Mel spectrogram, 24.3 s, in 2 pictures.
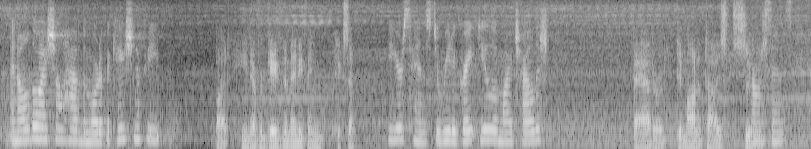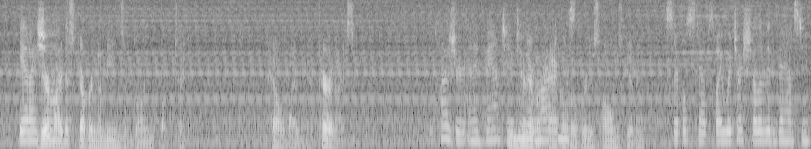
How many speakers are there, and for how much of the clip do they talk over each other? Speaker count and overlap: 2, about 9%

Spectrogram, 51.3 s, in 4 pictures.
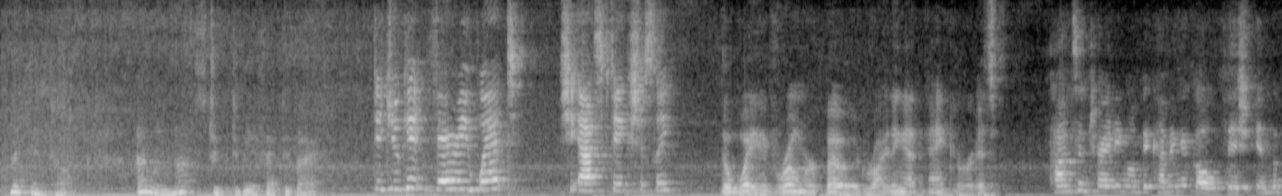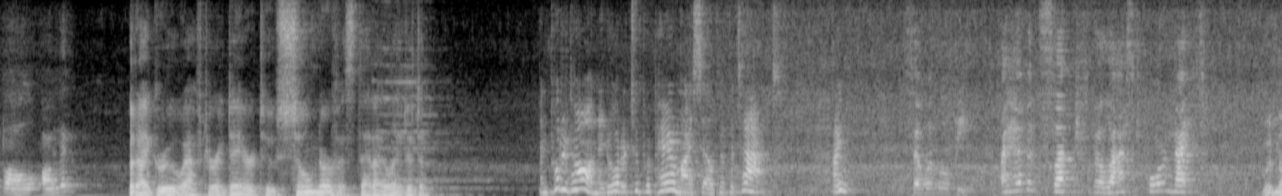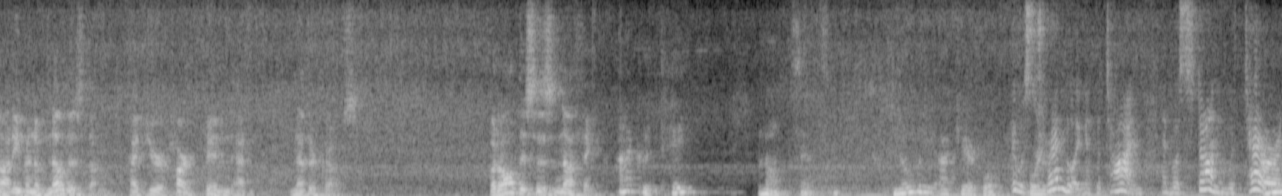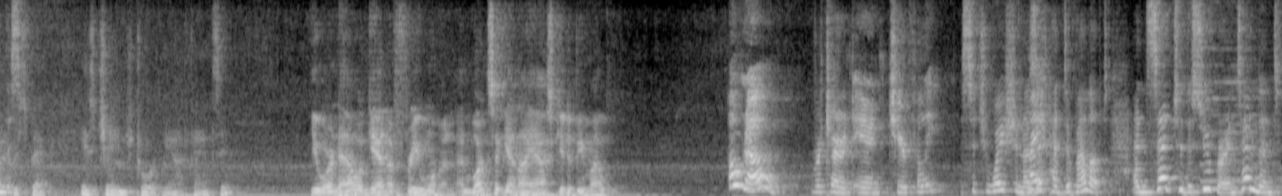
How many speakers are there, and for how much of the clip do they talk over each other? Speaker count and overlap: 8, about 6%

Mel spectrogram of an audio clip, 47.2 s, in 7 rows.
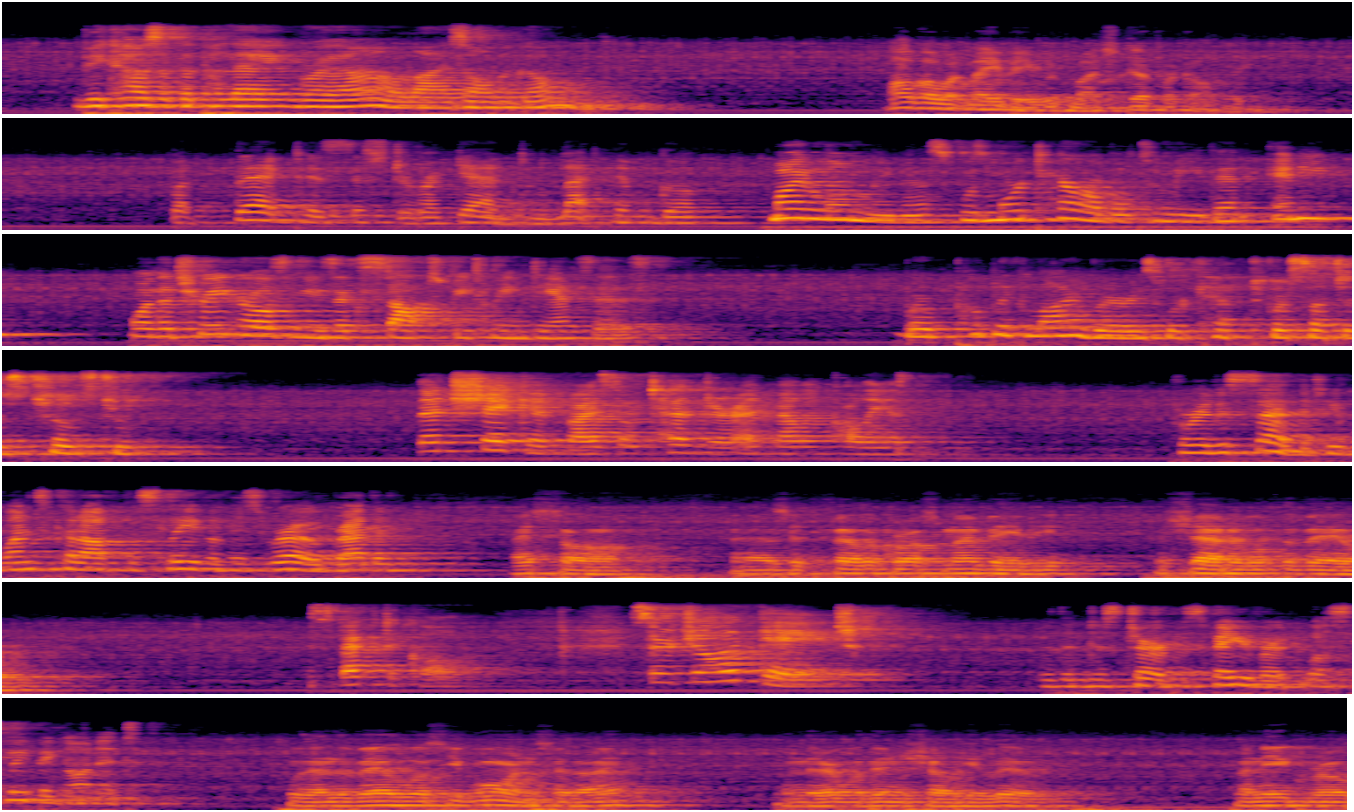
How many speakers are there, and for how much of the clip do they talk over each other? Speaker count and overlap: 9, no overlap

